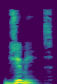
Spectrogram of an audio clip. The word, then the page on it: jimmies: British English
